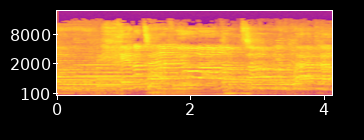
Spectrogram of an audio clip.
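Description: Three female voices singing a pop song together through handheld microphones, over a backing track with long held bass notes that change every second or so.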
